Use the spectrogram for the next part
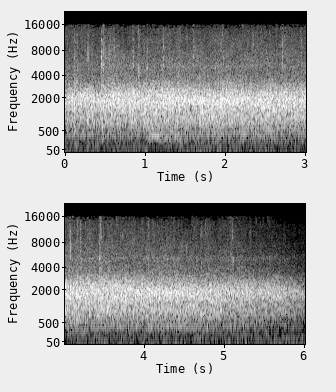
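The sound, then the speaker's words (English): A crowd claps steadily in a sustained round of applause, dense and fairly loud throughout, tapering slightly at the end, with no speech over it. “So let's give Nathan a round of applause for putting all that together.”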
